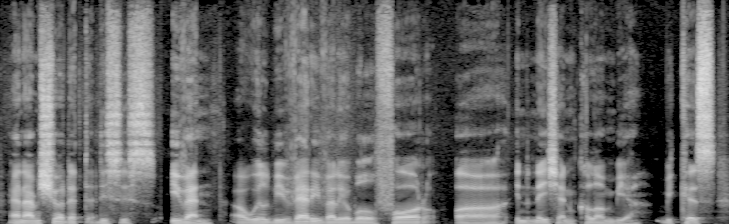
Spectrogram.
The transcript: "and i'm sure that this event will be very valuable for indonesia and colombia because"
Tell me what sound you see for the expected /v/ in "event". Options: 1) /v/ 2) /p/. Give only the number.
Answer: 1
